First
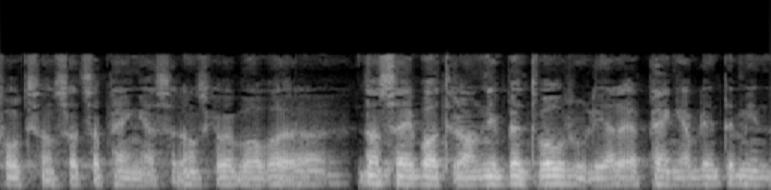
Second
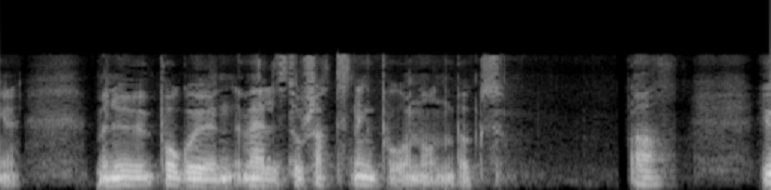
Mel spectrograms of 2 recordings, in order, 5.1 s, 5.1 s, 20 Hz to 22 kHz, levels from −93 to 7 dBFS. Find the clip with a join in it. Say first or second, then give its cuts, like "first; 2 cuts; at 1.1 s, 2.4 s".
first; 1 cut; at 2.3 s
